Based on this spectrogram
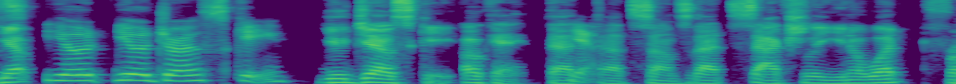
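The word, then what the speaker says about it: Jodorowsky: still can't pronounce so I have heard that the J's are y sounds, so it. it's Yep. Yodrowski.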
